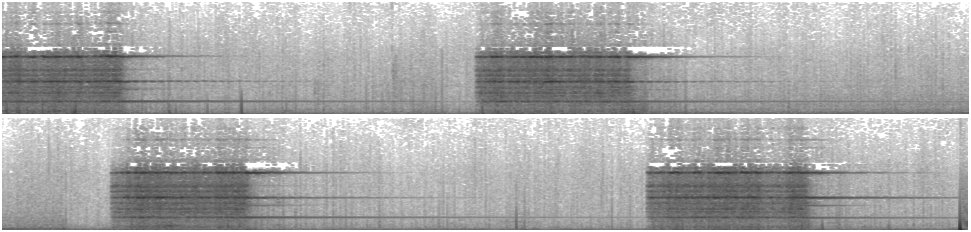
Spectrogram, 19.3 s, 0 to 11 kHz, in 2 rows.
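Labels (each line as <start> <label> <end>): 0.0 An old telephone rings loudly. 1.8
0.0 Steady crackling sounds. 19.3
4.7 An old telephone rings loudly. 6.9
10.8 An old telephone rings loudly. 12.5
16.1 An old telephone rings loudly. 18.1
19.2 A loud, bassy pop. 19.3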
